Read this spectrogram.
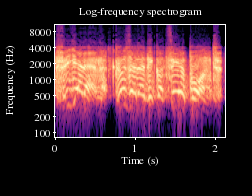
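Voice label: Hungarian near waypoint mood med, speech; War Thunder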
